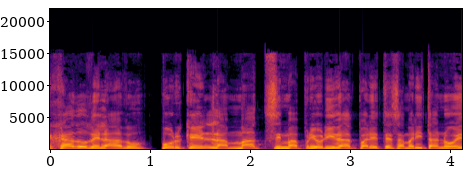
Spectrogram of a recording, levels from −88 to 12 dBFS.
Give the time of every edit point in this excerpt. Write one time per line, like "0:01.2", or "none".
0:01.0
